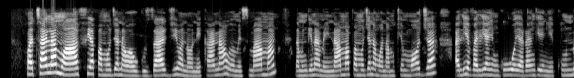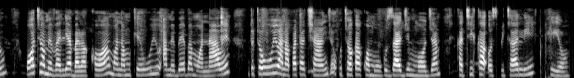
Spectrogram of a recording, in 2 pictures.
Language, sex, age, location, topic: Swahili, female, 18-24, Kisumu, health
